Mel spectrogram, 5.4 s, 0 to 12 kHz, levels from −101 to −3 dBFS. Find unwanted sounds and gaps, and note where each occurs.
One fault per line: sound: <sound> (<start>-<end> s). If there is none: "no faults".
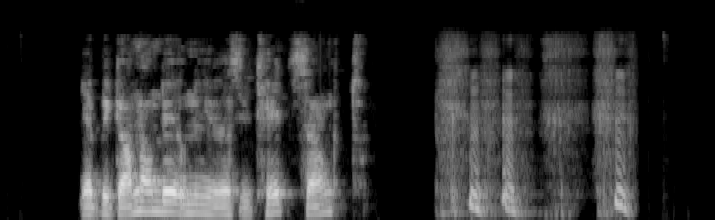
sound: laugh (3.2-4.8 s)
